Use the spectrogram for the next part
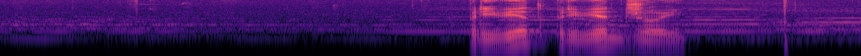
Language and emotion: Russian, neutral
